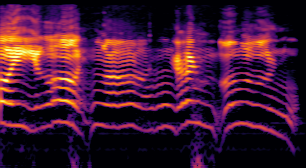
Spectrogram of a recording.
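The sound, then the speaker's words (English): A voice imitates a baby crying with a few wavering, high-pitched wails that rise and fall, each one breaking off before the next begins. “Do you want to do that baby noise you were doing earlier?”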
